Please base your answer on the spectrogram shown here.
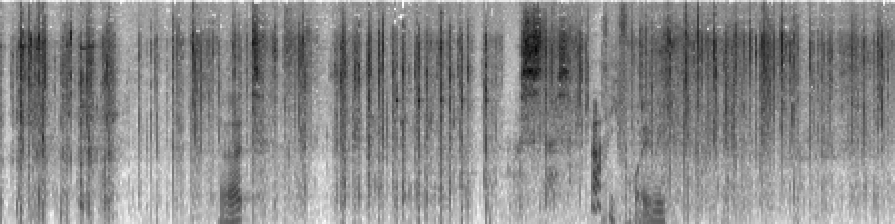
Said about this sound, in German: Und dann habe ich hier ein Päckchen. Könnt ihr es rascheln hören?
